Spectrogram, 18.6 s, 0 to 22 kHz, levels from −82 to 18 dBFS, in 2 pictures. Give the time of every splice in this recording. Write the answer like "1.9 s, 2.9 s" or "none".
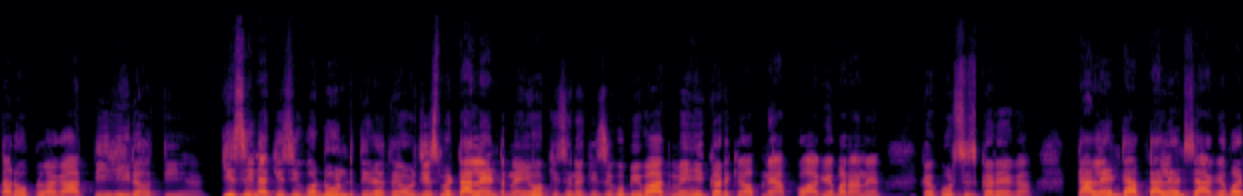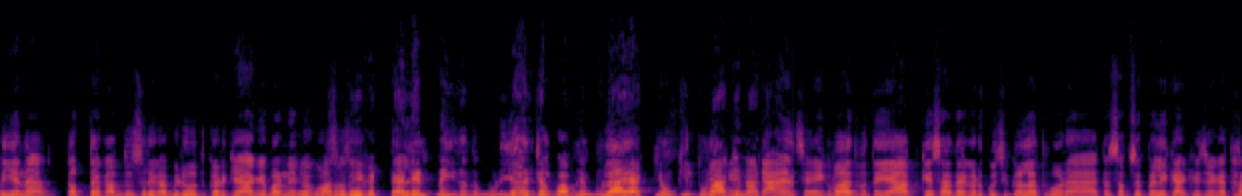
1.5 s, 15.3 s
